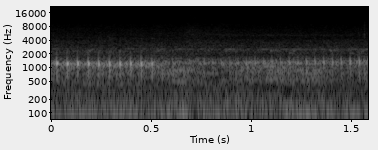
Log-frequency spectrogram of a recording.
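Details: Leopard frogs chorus in a marsh in early spring, possibly at Killbuck Marsh: a rapid, rattling run of pulsed notes in a mid-pitched band, then a steadier snoring drone of overlapping callers.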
